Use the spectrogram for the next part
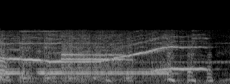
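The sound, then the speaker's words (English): Bells ring and whistles blow together as radio sound effects on the Jack Armstrong, the All-American Boy program, a loud, continuous din with steady high tones and one pitch that slowly glides upward before the noise drops away near the end. “I'd like to ring bells and blow whistles.”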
